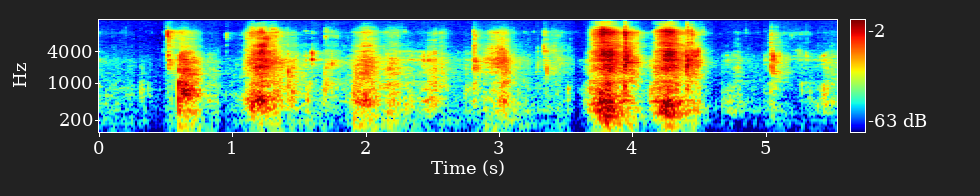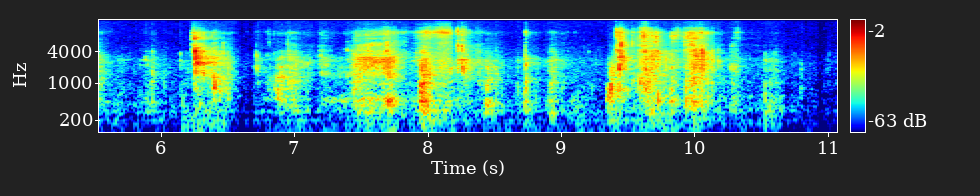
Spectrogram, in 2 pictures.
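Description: A person chewing food with the mouth, in irregular wet bites and smacks with some crunches; the loudest pair of bites comes about four seconds in.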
